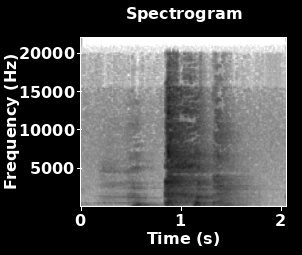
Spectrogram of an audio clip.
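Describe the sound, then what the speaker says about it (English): A couple of short, sharp coughs from one person nearby, preceded by a softer throat sound, then quiet. "A little cough."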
